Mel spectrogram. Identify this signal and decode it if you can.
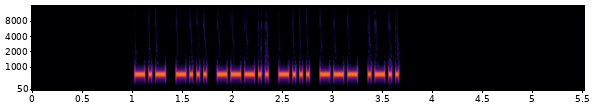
Morse code, heard as a keyed tone, about 36 wpm, 700 Hz. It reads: KB8BOL
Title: USA Call Signs - 6 Characters - Repeated 2x - 35wpm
